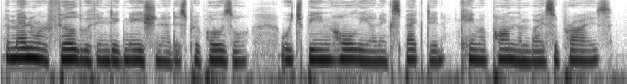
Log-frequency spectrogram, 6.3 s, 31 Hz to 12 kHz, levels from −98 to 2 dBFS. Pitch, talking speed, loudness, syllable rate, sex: 170 Hz, 170 wpm, -17 LUFS, 5.6 syllables/s, female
